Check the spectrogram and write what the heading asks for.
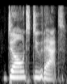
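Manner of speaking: put-on slow parent scolding a kid; scolding don't. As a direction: draw out a stern parental warning.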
